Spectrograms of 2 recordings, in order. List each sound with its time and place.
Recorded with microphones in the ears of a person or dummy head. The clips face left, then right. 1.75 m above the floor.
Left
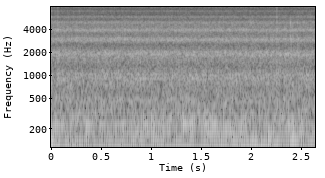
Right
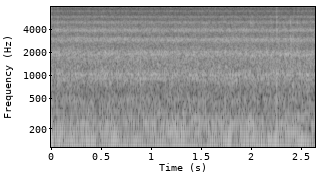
Only background noise.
